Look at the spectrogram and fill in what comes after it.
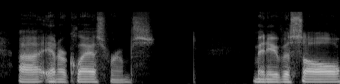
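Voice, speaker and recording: A man speaks in a Texas accent at a moderate pace. His intonation is monotone and flat. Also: quiet background. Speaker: podcast host, former history teacher. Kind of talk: podcast monologue. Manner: casual, conversational; talkative.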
